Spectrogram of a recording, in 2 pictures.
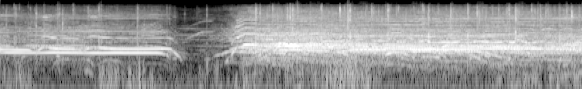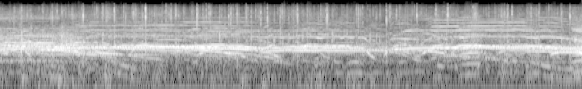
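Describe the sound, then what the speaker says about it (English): A baseball crowd cheers and shouts loudly after a strikeout, with a short lull and then a surge of overlapping yelling and whoops that holds steady, some children's voices audible. "the reaction of the crowd says it all"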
